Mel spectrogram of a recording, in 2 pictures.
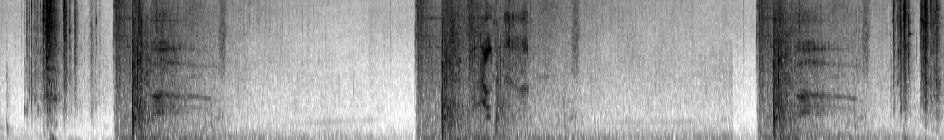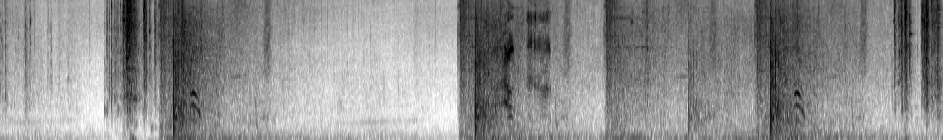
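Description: Fireworks burst with loud bangs and crackle, again and again.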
